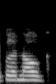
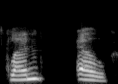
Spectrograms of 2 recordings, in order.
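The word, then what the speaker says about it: Glenelg: they pronounce things and when they go Glen OG no it's Glenn elk Glenn oh it's the same it's spelled the same as it is backwards so I can't remember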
